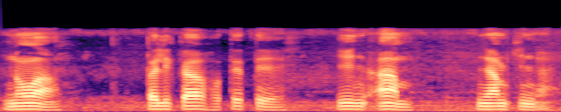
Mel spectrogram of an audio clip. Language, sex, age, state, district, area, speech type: Santali, male, 45-60, Odisha, Mayurbhanj, rural, read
